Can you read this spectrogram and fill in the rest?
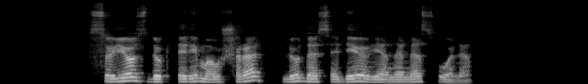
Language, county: Lithuanian, Vilnius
